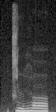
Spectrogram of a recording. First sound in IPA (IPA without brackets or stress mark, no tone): t͡ɕ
